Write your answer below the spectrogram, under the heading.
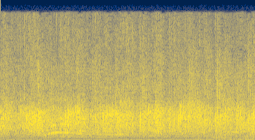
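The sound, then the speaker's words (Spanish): A church audience applauding during a sermon, with sustained, evenly dense clapping at moderate loudness throughout. “Dale un aplauso grande a Cristo, que Él se lo merece.”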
